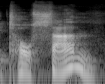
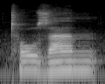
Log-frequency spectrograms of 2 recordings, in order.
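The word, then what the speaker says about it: 登山: It might even be Tosan. No, it's not Tosan, apparently. Tozan.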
